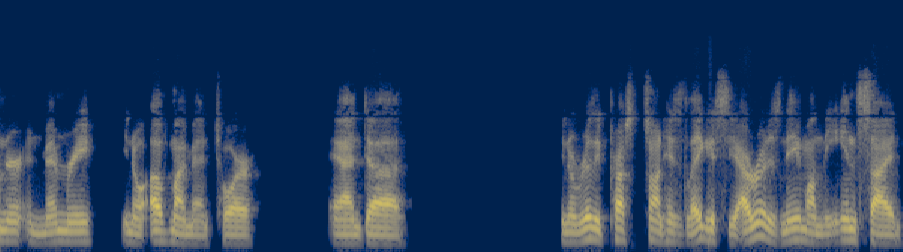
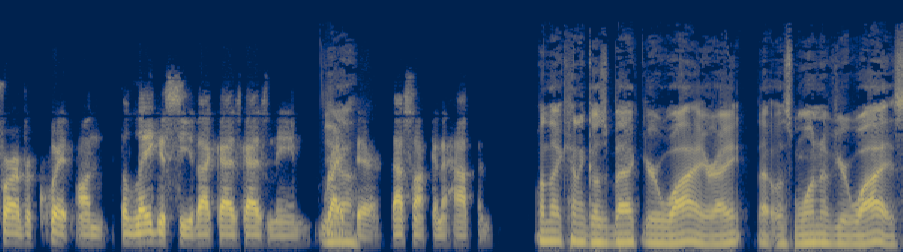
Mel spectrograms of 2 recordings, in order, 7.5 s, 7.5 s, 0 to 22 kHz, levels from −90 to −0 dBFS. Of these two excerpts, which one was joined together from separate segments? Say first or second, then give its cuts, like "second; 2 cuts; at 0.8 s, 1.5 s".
second; 6 cuts; at 0.9 s, 2.0 s, 4.3 s, 5.3 s, 6.2 s, 6.6 s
